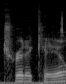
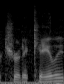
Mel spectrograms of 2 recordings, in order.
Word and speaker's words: triticale: purchase areas, 3 new crops, alfalfa, rye, and triticale, or triticale, depending on where you're from and how you choose to pronounce it.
